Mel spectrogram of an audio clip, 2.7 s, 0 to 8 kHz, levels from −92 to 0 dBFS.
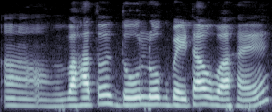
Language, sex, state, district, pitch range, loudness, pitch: Hindi, female, Haryana, Charkhi Dadri, 175-205 Hz, -18 LUFS, 190 Hz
